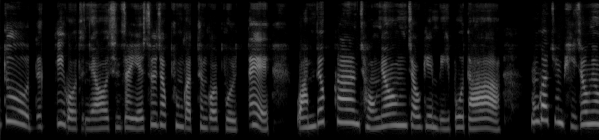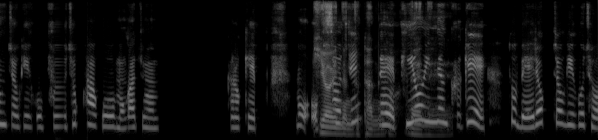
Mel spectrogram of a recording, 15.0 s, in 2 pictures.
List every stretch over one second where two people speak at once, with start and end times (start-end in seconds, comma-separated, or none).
11.4-13.2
